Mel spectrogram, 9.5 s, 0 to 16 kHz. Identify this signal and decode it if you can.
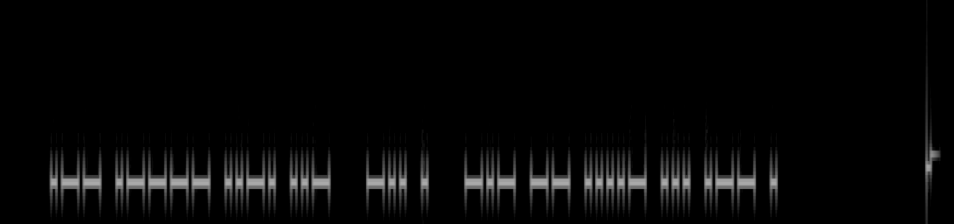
Morse code, heard as a keyed tone, about 22 wpm, 700 Hz. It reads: W1FU DE KM4SWE
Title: USA Callsign DE Callsign 22wpm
